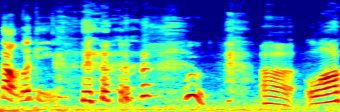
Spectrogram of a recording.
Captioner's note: laughing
